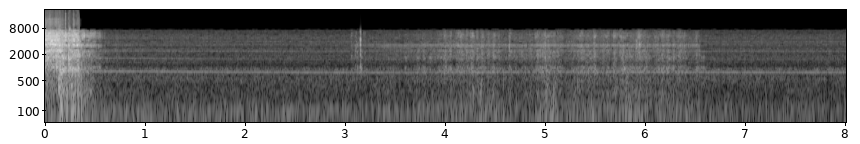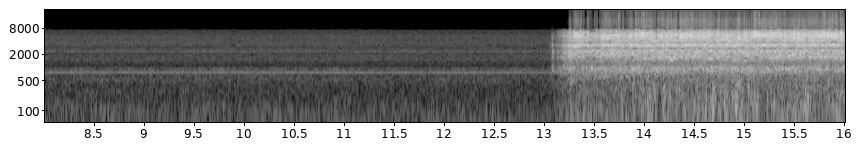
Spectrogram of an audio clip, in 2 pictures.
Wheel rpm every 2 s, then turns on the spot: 30, 0, 20, 10, 0, 0, 140, 230.
4-8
